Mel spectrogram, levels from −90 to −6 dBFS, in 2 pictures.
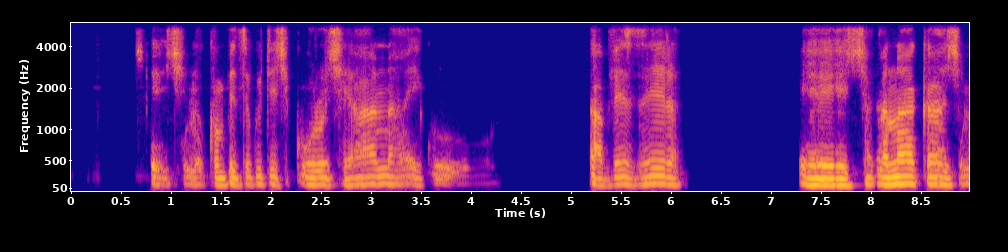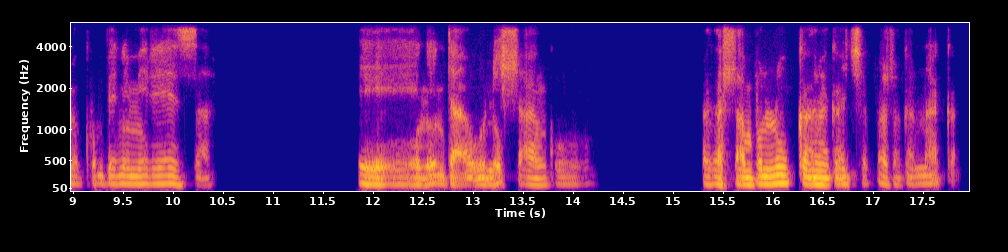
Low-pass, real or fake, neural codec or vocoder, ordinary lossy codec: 5.4 kHz; fake; vocoder, 44.1 kHz, 128 mel bands every 512 samples, BigVGAN v2; Opus, 24 kbps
